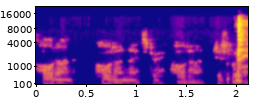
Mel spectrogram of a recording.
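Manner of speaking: put-on seductive bedroom voice. Retelling how a friend asked another player to wait: imitating a friend's bedroom voice. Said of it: "bedroom eyes and bedroom voice going on".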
